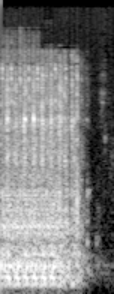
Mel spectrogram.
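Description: A home sewing machine runs in a quick, close, rhythmic whir, making tiny stitches for under a second before stopping abruptly, with no voices.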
